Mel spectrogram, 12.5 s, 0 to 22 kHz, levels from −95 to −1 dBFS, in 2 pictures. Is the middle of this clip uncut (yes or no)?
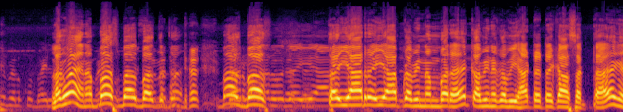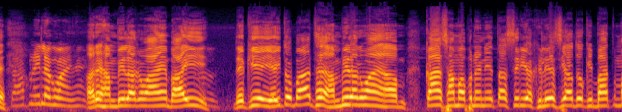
yes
